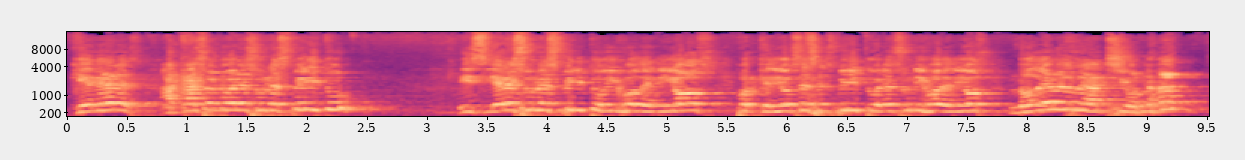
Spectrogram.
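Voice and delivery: high, insistent pulpit voice; preaching at full force. Acted. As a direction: drive it home to the hearers. Preaching at the congregation.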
